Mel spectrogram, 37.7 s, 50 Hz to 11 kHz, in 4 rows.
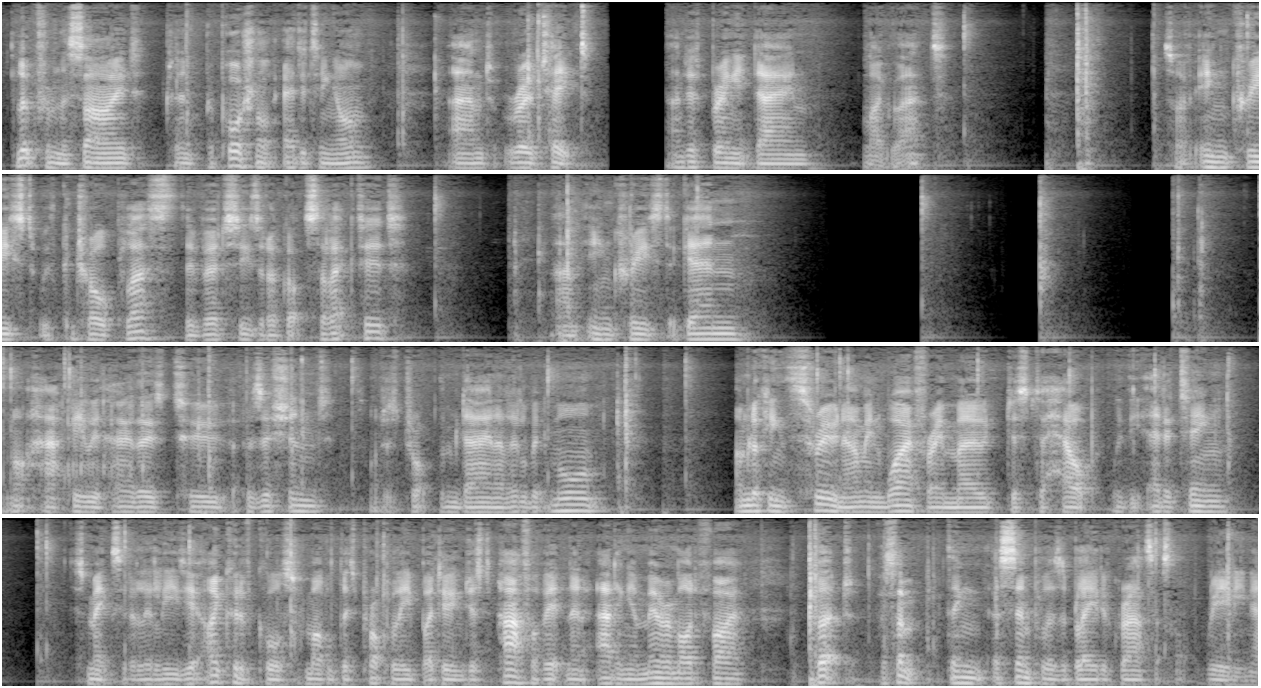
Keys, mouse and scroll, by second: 1.1 o, 3.7 r, 4.5-4.8 scroll down 1, 4.8 click, 7.8 ctrl+KP_Add, 9.1 click, 13.4 ctrl+KP_Add, 14.4 click, 17.2 middle click, 18.1 z, 18.6 right click, 19.0 shift+right click, 20.1 o, 20.8 KP_1, 21.3 click, 23.4 c, 23.7 click, 24.9 right click, 25.9 click, 27.7 r, 28.3 click, 30.4 shift+middle click, 34.1 ctrl+KP_Add, 35.4 g, 36.7 click, 37.2 r.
